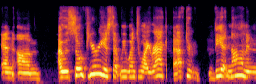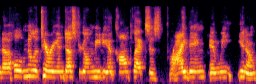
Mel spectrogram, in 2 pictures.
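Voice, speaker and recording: Here a woman speaks at a fairly slow pace. Her pitch is fairly high, and it varies in an ordinary way. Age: 60s. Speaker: guest having a spiritual reading. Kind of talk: casual chat. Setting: call. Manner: animated.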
